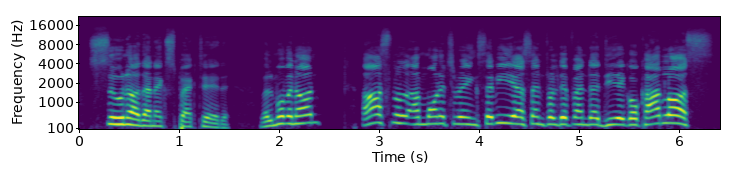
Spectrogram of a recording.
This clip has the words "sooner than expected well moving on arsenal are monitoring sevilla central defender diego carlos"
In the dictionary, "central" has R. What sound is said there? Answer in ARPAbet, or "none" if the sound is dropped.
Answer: R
